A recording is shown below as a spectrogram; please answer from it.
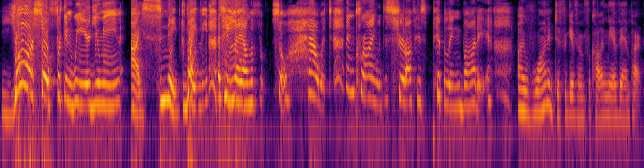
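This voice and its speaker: High-pitched theatrical woman narrator. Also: unhurried, sharp tone, poor audio. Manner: theatrical, exaggerated emphasis. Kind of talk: mocking dramatic reading of fanfiction.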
